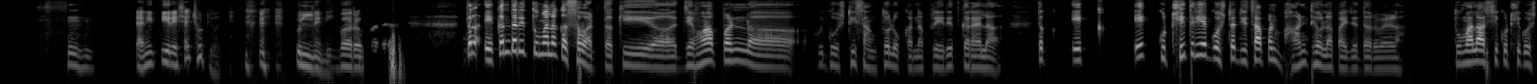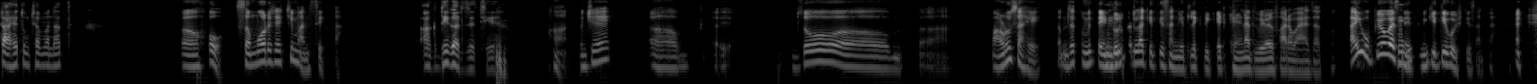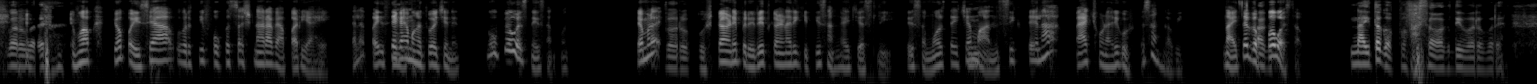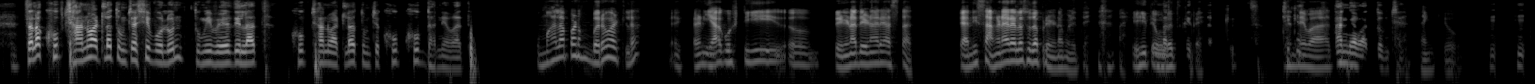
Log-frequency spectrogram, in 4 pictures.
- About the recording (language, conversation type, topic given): Marathi, podcast, लोकांना प्रेरणा देणारी कथा तुम्ही कशी सांगता?
- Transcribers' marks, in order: other background noise; chuckle; other noise; tapping; chuckle; laughing while speaking: "गप्प बसावं"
